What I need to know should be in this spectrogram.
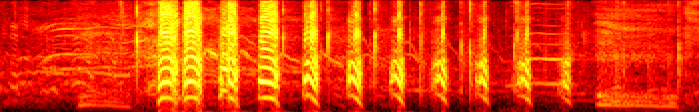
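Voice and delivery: loud, high burst of laughter; hearty laugh. Real, not acted. Laughs at his own joke.

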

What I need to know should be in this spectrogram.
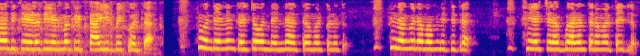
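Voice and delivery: softly crying through the words; weepy and subdued; tearful lament. Acted. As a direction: lament quietly to yourself, close to sobbing. New mother weeps alone, missing mother.

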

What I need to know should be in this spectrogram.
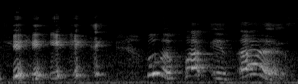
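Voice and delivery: slow, laughing through the retort; laughing repeat. Retold or imitated. Reader repeating the Sagittarius quote, laughing. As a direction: giggle out the line again.

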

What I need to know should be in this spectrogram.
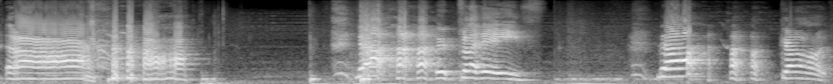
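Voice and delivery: high laughing screams of frustration; raging gamer. Real, not acted. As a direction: shriek and laugh at the game.

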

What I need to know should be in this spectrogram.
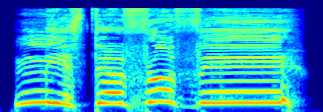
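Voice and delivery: very high, drawn-out mock yell; sergeant yelling out. Sergeant spotting fuzz, high summoning yell. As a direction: call it out long and high, French-Canadian style. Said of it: "she would yell out".

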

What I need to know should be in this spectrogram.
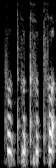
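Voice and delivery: short repeated spitting puffs; ritual puffs. Acted. Warding the evil eye off a baby with ritual puffs. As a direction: puff out quick mock spits.

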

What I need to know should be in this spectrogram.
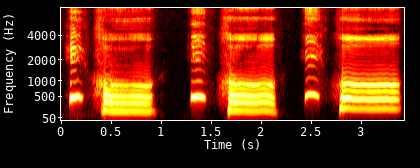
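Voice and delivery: proud donkey hee-haw; donkey bray. Acted. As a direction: bray it out, each haw held. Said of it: "such a fine voice".

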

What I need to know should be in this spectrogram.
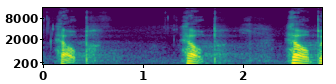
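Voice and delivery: soft, sparse plea; praying for help. Acted. Patients in the infusion lab praying, quiet plea. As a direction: let each plea fall quietly, with pauses. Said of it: "you're all praying that same prayer".

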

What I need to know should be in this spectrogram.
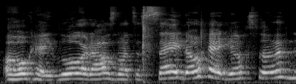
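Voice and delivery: high and loud, amused relief; relieved joking. Real, not acted. To the viewer about her son, loud amused relief.

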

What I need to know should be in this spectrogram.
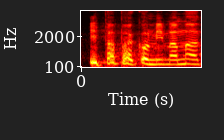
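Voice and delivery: voz fingida de nena, algo aguda; niña llorosa. Acted. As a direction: imita a una chiquita lloriqueando. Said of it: "Estaba una chiquita llorando". (niña llorando, en broma)

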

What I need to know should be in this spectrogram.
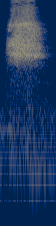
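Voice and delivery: soft, hushed shush; a quiet "shh" to still a storm; one gentle hush. Shown as a demonstration. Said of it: "it's more likely that he did this".

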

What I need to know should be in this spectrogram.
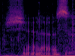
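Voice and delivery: soft unvoiced whisper. Real, not acted. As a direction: breathe the word out. Reads title softly.

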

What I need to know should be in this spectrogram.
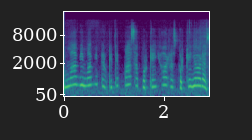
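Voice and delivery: put-on high, soft child's voice asking; a small daughter worried for her mom; sweet little girl's voice. Mother imitating her sick little daughter, high and soft. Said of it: "Y su vocecita dulce, tierna".

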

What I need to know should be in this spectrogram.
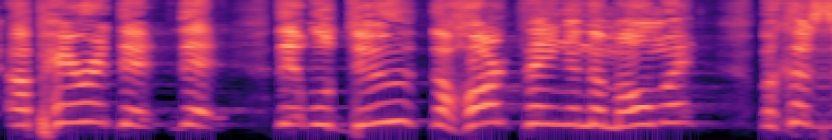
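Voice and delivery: high, loud pulpit preaching; fired-up sermon delivery; preaching at full force. Acted. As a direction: preach it hard to the congregation. Preacher driving his point home.

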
